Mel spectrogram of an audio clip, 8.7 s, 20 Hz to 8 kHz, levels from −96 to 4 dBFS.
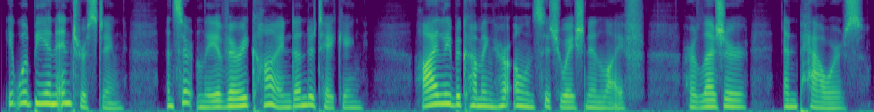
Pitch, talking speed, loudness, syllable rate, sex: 185 Hz, 150 wpm, -20 LUFS, 5.7 syllables/s, female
